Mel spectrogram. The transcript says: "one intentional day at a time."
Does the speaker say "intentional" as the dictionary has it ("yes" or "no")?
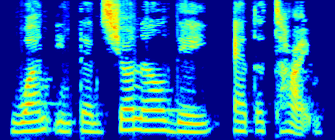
no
